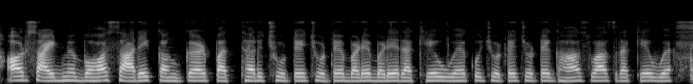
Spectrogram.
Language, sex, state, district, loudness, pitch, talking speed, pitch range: Hindi, female, Punjab, Kapurthala, -18 LUFS, 170 Hz, 200 wpm, 170-175 Hz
